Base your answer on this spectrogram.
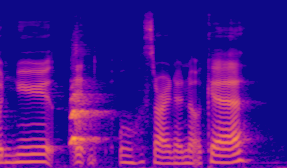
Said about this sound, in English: occasionally Nanook will just bark sporadically, and that means that he's ready for his dental stick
